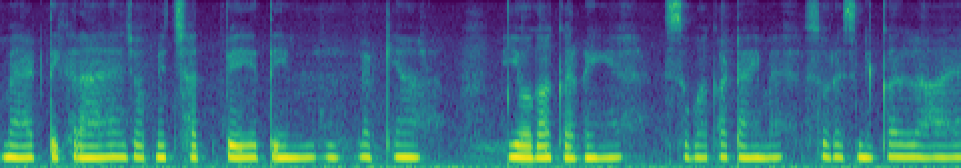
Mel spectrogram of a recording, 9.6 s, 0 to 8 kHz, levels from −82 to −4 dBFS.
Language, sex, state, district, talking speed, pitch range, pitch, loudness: Hindi, female, Goa, North and South Goa, 145 wpm, 205-215 Hz, 210 Hz, -16 LUFS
